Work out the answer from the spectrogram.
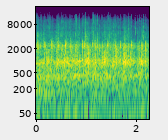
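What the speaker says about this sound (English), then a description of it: "By applause, how many people have been to Disneyland?" Audience applause in a comedy club, a steady dense wash of clapping at fairly close range that holds at an even level through the short span with no talk over it.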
